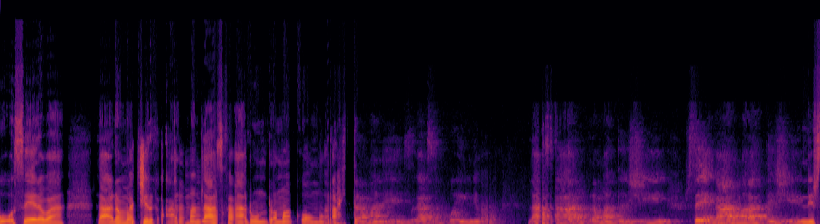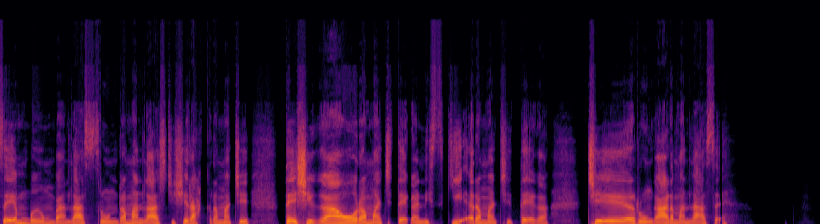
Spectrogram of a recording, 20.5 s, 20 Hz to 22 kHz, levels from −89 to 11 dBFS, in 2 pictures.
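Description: Speech that turns choppy and robotic from 1.49 to 4.23 s, right after "raba lá": short holes keep breaking up the sound, each patched by stretching the last fragment, so the voice takes on a stuttering quality. This is repeated packet loss. Audio packets went missing or arrived late over and over, the concealment filled each gap, and the filled pieces add up to 780 ms, more than a quarter of that stretch, with the longest single gap at 60 ms.

From 4.48 to 10.02 s the voice suddenly turns hollow and roomy, thinner in the bass, around 10 dB quieter, with room noise sitting some 30 dB below the speech. It then snaps back just as abruptly. The likely cause is a switch to a distant microphone, with the recording falling back from the close mic to one farther away.

Inside that stretch, from 5.97 to 7.11 s, the robotic chop of repeated packet loss returns and is heavier this time. Concealed audio totals 420 ms, over a third of the span, and the longest gap is 80 ms.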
